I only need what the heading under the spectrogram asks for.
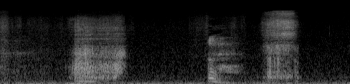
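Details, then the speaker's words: Two or three sharp, explosive sneezes over a steady background hiss from a person who has been sneezing repeatedly all day; repeated sneezing. "I'm not done yet I'm to sneeze again excuse me I sneeze all night"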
